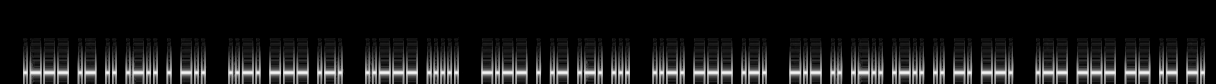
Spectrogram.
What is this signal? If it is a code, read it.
Morse code, heard as a keyed tone, about 36 wpm, 550 Hz. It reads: JAILED FOR 25 YEARS FOR KILLING WOMAN
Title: News Headlines at 35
